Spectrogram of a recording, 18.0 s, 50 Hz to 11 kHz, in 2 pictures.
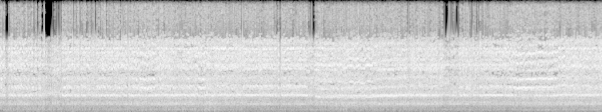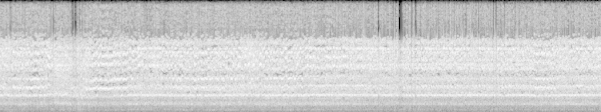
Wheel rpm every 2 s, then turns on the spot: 230, 230, 220, 230, 220, 220, 220, 240, 230.
none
